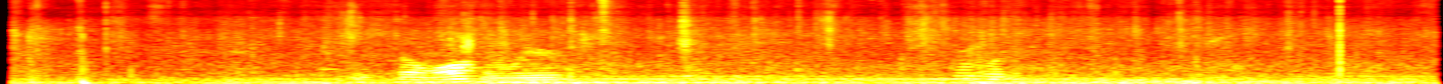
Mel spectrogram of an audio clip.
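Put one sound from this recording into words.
A dog's paws patter softly on pavement and grass.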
